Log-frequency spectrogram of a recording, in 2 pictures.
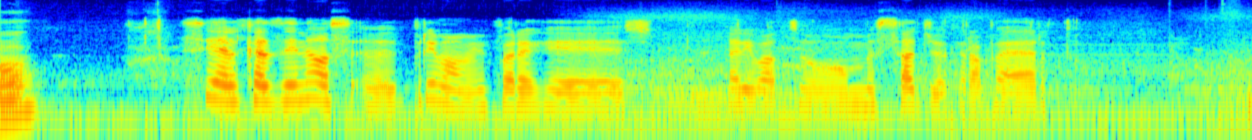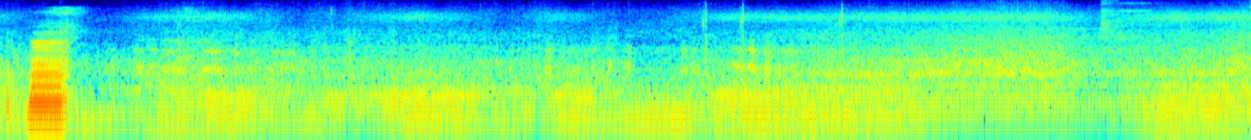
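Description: A car engine hums and revs as the car drives off.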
